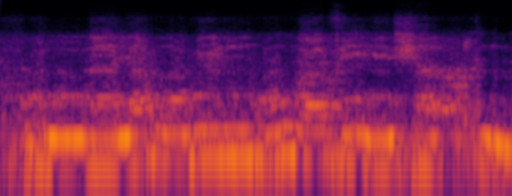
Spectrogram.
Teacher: Hamzahnya tetap ada, jangan buru-buru, diam dulu sejenak pada hamzah sukun, langsung kayak ada suara menuju ke en.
